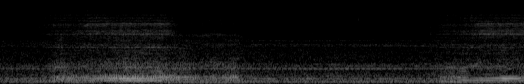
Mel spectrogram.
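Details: Bulldog and adult man (dad) taking turns snoring: low, rattling, raspy, vibrating snores on breathing in, separated by quieter breaths; snoring.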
